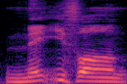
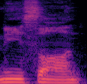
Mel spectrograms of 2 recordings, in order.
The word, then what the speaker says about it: Nissan: And here we are, the success of Honda Nissan merger, far from certain. So thank you, I'll check into that. Americans call it Nissan, but it's Nissan, the original pronunciation.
